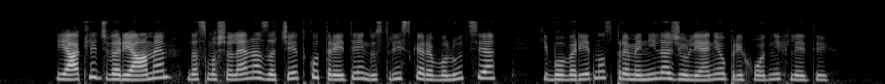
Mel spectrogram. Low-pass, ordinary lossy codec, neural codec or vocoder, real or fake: none; none; none; real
